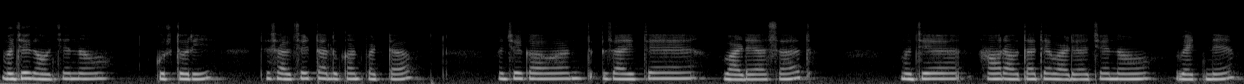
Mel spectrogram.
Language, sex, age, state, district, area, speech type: Goan Konkani, female, 18-30, Goa, Salcete, rural, spontaneous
